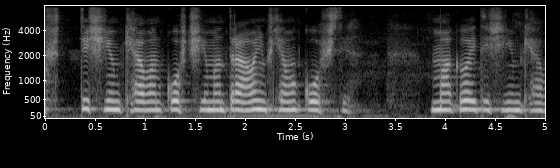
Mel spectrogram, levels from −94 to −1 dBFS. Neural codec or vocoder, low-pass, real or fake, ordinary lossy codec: none; none; real; none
